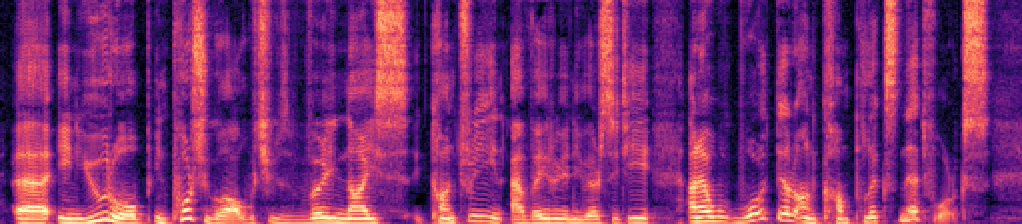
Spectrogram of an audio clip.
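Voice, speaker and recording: In a very clean recording with a silent background, a man with an Iranian accent talks at a fairly quick pace, hardly pausing, his fairly high pitch showing ordinary variation. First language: Farsi. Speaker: engineer. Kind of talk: casual chat. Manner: halting.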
